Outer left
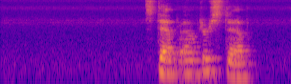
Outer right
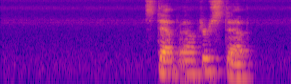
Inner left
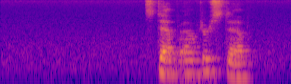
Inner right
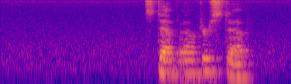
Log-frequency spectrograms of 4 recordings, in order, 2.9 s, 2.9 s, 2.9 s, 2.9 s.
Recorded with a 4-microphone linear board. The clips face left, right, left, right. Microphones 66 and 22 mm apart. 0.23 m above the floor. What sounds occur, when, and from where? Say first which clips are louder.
1.4 s a woman speaking: outer right 1 dB, inner right 3 dB; 5° left (ahead or behind), 1.6 m; by 2.5 s 20° right (ahead or behind), 1.7 m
